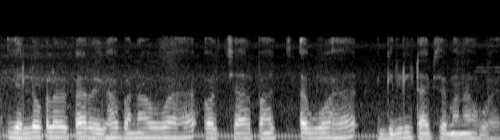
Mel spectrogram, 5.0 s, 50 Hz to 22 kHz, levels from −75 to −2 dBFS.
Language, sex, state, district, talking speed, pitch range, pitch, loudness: Hindi, male, Bihar, West Champaran, 240 wpm, 130-140 Hz, 135 Hz, -16 LUFS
